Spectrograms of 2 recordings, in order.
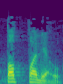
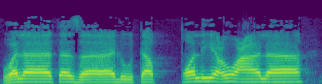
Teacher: نبقي التاء مرققة فنقول ولا تزال تطلع على، تطلع على تطا، نرقق التاء ونفخم الطاء · Shown in: second take · أيضا بعدها يوجد حرف العين مكررا متتاليا تطلع على عو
